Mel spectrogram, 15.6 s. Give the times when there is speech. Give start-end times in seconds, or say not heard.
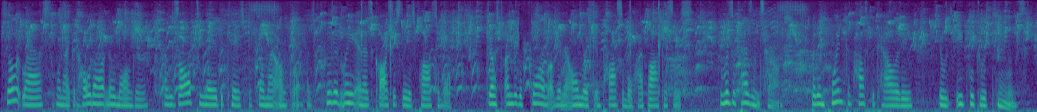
0.0-15.4.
